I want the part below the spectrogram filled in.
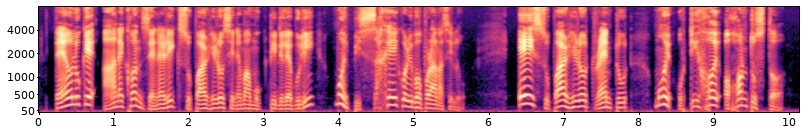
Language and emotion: Assamese, disgusted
